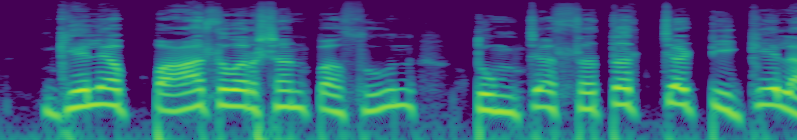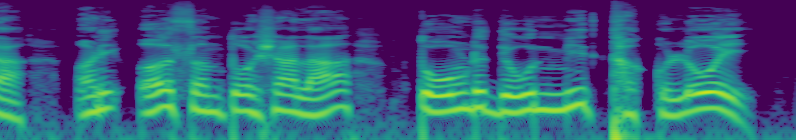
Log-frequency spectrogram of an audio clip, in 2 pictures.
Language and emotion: Marathi, disgusted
